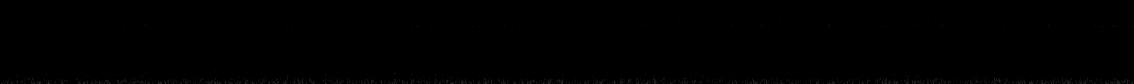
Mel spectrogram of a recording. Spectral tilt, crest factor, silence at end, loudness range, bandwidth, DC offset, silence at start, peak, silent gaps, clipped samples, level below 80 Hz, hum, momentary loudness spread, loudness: -1.5 dB/octave; 14 dB; 0 s; 0 LU; 11 kHz; under 0.1%; 0 s; -46 dBFS; none; under 0.1%; -74 dBFS; none; 1 LU; -59 LUFS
